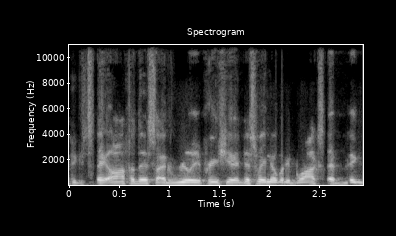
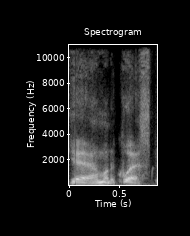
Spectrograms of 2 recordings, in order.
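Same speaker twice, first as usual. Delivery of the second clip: cool boast; 8 semitones lower, 4 dB quieter than usual. Pretend. Host voicing a Quest user showing off, low and laid-back. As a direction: lower and softer, laid-back brag. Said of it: "And be like".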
